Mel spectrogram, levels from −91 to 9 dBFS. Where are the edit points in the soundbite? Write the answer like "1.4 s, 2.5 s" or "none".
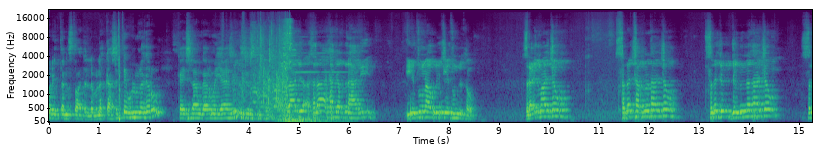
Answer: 4.8 s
